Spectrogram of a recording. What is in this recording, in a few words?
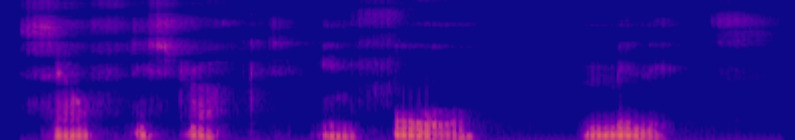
shuttle male system status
